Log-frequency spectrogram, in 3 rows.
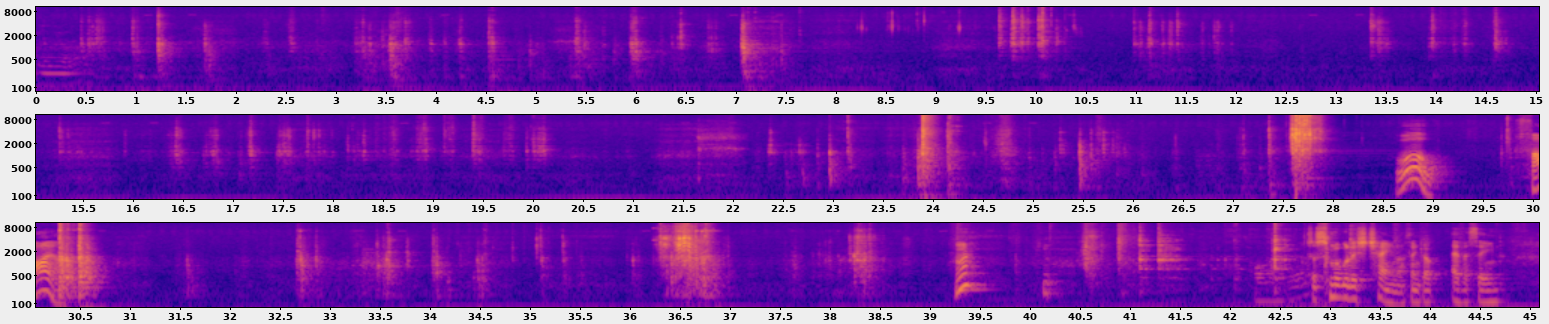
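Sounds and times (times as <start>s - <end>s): low steady hum: 0.0s - 45.0s.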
